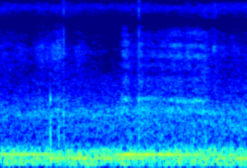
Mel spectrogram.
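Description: A steady low hum with held low tones that shift in pitch, and a few faint ticks over it.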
